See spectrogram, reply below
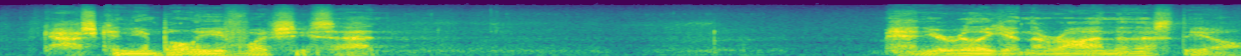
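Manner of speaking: grumbling in a low voice. Showing how someone grumbles behind the scenes: muttering under one's breath. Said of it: "It's the under your breath".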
